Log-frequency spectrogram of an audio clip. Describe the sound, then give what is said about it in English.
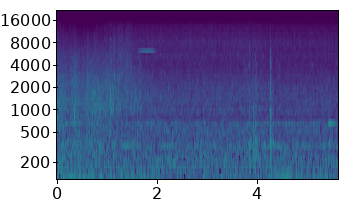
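A car engine idles steadily in a driveway after pulling in, a continuous low rumble with an even hum that holds the whole time, broken only by a couple of faint, brief clicks and no voices. “pulls into her driveway.”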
